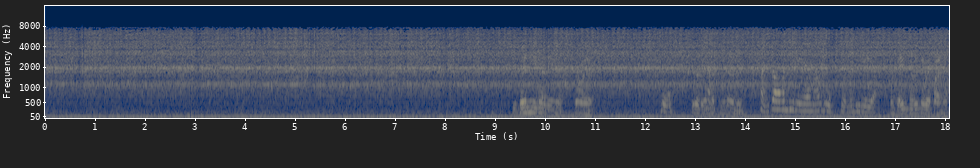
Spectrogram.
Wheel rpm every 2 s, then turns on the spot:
100, 100, 100, 100, 100, 100, 100, 100, 100.
none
